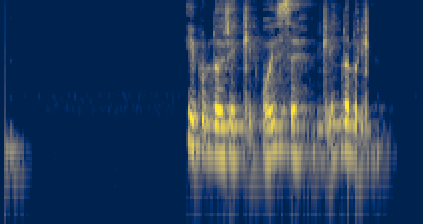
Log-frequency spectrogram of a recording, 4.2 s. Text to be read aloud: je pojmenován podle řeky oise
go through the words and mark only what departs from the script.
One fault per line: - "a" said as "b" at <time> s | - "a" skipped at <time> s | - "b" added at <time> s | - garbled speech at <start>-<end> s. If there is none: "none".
- "pojmenován" skipped at 2.0 s
- garbled speech at 3.1-3.7 s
